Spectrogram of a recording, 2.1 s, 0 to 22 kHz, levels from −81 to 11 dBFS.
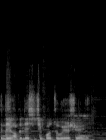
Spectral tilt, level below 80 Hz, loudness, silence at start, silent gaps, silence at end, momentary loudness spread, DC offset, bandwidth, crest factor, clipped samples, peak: -3.5 dB/octave; -48 dBFS; -31 LUFS; 0 s; none; 0.25 s; 8 LU; under 0.1%; 12.5 kHz; 18 dB; under 0.1%; -14 dBFS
